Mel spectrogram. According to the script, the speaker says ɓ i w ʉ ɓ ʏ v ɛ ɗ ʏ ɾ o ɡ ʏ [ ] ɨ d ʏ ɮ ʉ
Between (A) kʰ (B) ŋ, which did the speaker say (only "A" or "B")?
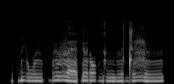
B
